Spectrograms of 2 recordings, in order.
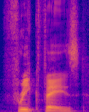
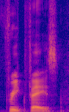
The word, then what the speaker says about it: FreqPhase: have seen something called freak phase a new tech te ology by JH audio it's spelled fq phase freak phase and if you've read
